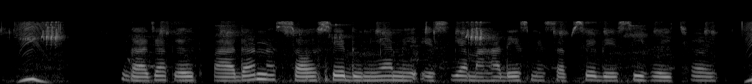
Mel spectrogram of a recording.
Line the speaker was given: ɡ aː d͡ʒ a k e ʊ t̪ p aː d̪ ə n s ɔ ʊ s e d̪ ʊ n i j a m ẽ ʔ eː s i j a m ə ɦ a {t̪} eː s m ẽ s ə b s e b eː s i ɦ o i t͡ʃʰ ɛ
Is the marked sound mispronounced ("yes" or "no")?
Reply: yes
